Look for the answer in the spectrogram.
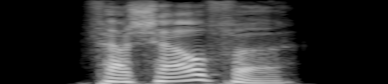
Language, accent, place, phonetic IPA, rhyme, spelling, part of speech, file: German, Germany, Berlin, [fɛɐ̯ˈʃɛʁfə], -ɛʁfə, verschärfe, verb, De-verschärfe.ogg
- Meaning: inflection of verschärfen: 1. first-person singular present 2. first/third-person singular subjunctive I 3. singular imperative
